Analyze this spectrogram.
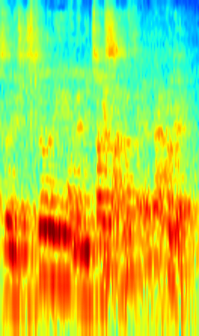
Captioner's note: voiceover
